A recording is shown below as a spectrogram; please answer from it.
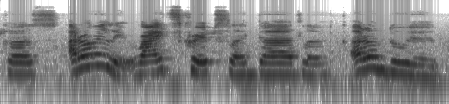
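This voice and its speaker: This is a teenage young woman. Her voice sits on the high side. She talks in a casual, chatty vlog style, and there is audible noise behind her. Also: lively intonation, slow, poor audio. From Bangladesh, raised mostly in Dhaka. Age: teenager, fifteen. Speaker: YouTuber answering viewer questions.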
